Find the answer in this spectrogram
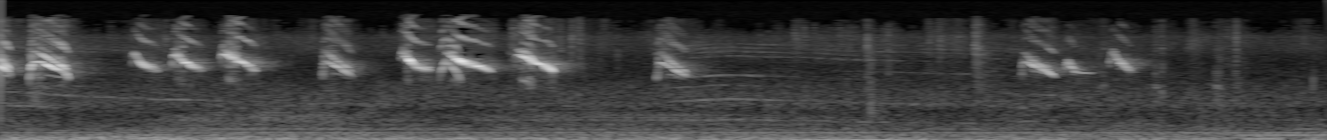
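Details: Ninth-week chicks in a suburban backyard run utter clear, falling peeps in a rapid series, pause, then resume; a low constant rumble, possibly a lawn mower, fills the background.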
